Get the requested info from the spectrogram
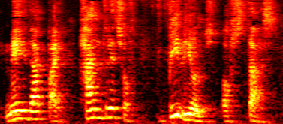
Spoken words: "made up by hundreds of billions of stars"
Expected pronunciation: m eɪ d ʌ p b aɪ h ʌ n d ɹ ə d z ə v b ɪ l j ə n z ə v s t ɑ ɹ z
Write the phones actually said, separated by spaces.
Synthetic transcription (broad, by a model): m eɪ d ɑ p b aɪ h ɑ n d ɹ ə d s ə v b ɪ l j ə n s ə f s t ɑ ɹ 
